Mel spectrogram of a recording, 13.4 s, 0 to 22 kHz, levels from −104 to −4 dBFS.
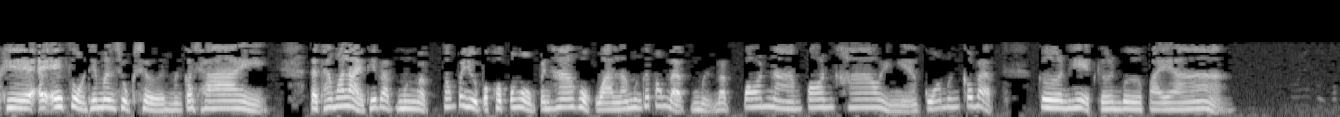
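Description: Speech runs dull and watery from start to finish, with nothing at all above 5.6 kHz, a swirling, warbling texture on the voice, and chirpy metallic edges on the s sounds. The likely cause is heavy MP3 compression at a starved bitrate, which fits something as low as 16 kbps: the encoder has cut the treble at a fixed point and is dropping weaker frequency lines that flicker in and out from frame to frame.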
